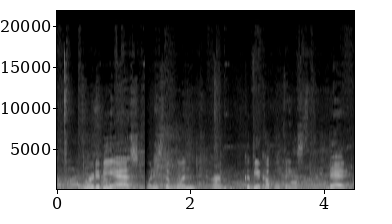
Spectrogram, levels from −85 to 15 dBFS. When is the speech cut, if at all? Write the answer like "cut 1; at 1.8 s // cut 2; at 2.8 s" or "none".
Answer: cut 1; at 1.2 s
